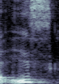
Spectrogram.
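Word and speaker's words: echo: नहीं पढ़ेंगे तो एस सी से हो गया इक और डबल ओ एल से हो गया ल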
